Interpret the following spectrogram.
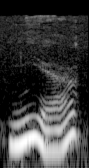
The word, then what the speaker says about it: mir: And again, we don't pronounce the R at the end of that word, but it's still in the sound. So mir, rau, ow, yes.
